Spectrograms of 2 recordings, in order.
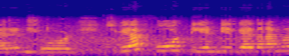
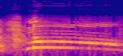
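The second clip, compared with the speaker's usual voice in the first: anguished cry; 11 semitones higher, 7 dB louder than usual. Real, not acted. Failed to place TNT.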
